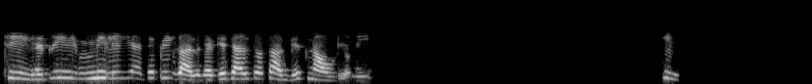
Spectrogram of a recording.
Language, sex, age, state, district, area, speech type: Dogri, female, 18-30, Jammu and Kashmir, Jammu, rural, conversation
